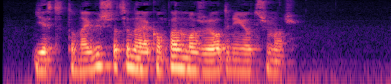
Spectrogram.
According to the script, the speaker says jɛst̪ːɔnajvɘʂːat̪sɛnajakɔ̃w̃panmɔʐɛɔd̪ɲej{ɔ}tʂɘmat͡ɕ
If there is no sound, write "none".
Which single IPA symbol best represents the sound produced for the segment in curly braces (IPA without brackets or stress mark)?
ɔ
